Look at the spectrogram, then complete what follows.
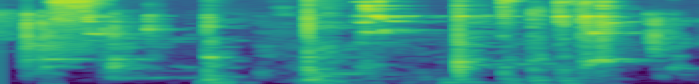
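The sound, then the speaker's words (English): A glass clinks and rattles repeatedly, with several sharp, bright chinks spread irregularly across a couple of seconds, as a beer glass is handled and knocked while a Scottish ale is opened. “Let's grab our beer. Let's grab our glass and let's open her up.”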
